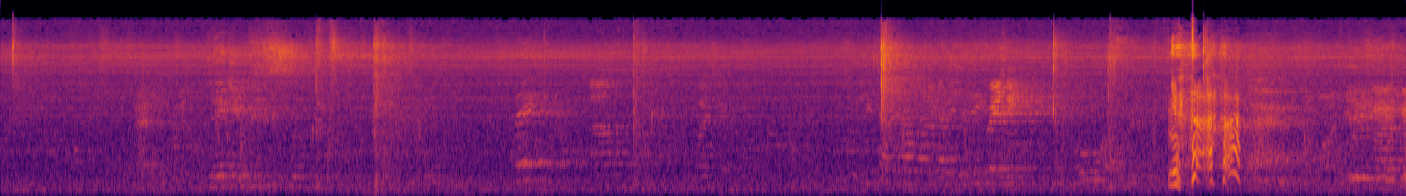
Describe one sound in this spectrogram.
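Young people talk and call out in a large echoing hall.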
